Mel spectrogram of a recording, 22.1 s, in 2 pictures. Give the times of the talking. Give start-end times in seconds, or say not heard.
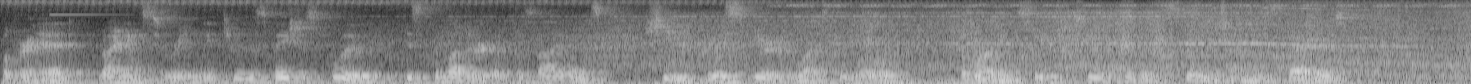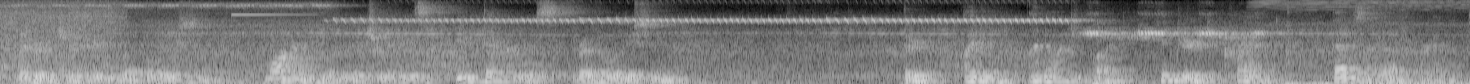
0.0-10.2, 11.1-16.2, 17.8-22.0.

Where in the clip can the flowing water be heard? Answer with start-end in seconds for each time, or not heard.
not heard.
